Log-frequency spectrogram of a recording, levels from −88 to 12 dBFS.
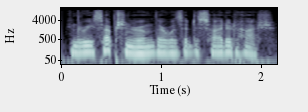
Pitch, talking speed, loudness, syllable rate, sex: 115 Hz, 250 wpm, -14 LUFS, 7.0 syllables/s, male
